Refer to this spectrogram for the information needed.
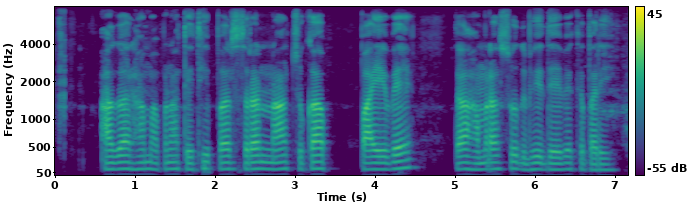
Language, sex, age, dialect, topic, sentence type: Magahi, male, 18-24, Western, banking, question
